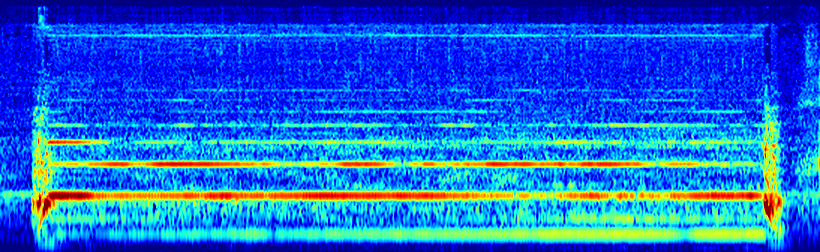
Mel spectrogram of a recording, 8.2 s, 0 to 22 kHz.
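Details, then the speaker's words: New Shapeoko 5 Pro 2x4 CNC (Carbide 3D) ball screw machine jogging axes unloaded, no cutting; steady even hum with clean start and stop; owner finds ball screw travel a little noisy but not loud; normal. "To me, it's not loud. It really is not that big of a deal."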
